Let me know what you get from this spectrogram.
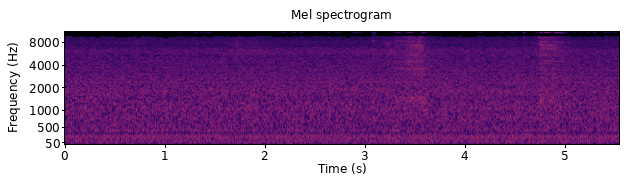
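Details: Steady broadband rumble like road traffic runs throughout, with no animal voice.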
